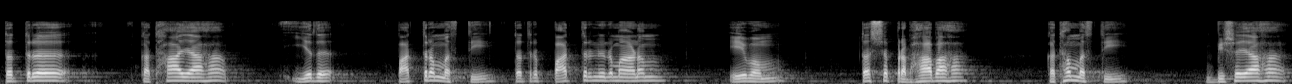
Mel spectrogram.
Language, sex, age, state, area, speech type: Sanskrit, male, 30-45, Uttar Pradesh, urban, spontaneous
